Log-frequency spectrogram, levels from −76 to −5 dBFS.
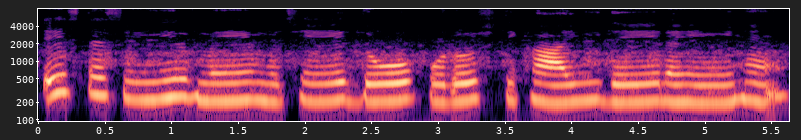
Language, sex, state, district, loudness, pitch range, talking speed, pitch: Hindi, female, Madhya Pradesh, Katni, -17 LUFS, 205-225 Hz, 105 wpm, 210 Hz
